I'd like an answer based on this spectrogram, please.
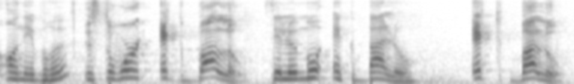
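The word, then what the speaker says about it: ἐκβάλλω: This word in Hebrew Ce mot en hébreu, is the word ekbalo. c'est le mot ekbalo. Ekbalo. Ekbalo. It is spelled E-K-B-A-L-L-O.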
